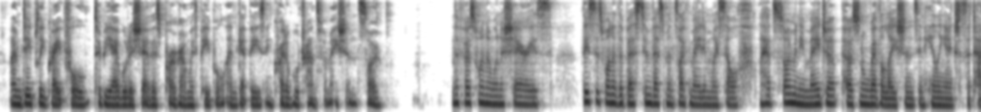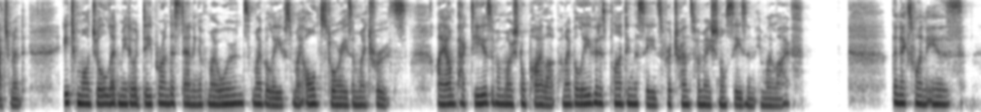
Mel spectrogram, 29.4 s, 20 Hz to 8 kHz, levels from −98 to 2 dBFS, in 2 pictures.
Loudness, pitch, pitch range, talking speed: -19 LUFS, 165 Hz, 155-180 Hz, 190 wpm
